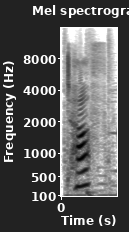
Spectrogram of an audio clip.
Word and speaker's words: tough: For gh as f. Laugh. Tough. Rough enough. Cuff. For silent gh, though, through thought, daughter, night, high.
